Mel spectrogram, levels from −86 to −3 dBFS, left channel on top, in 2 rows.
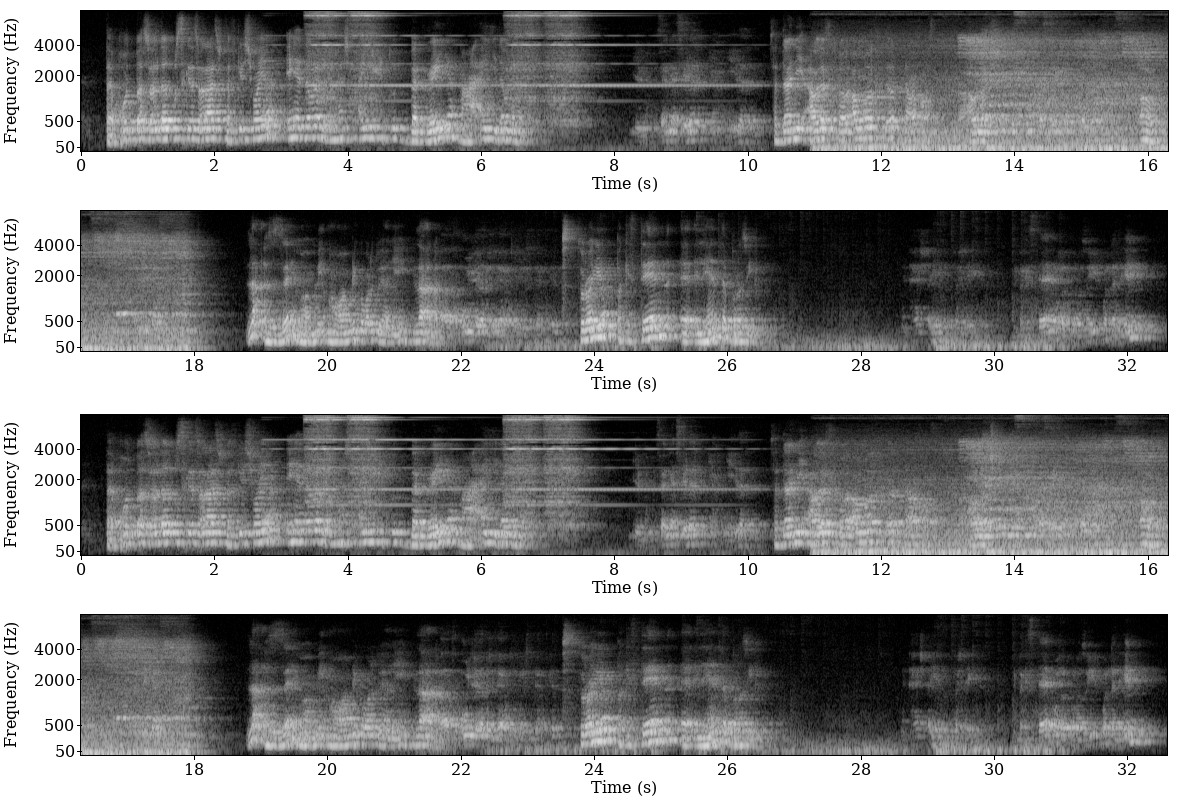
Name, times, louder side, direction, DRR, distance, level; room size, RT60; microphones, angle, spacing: voice 1, 0.4-6.8 10.4-12.8 13.2-13.6 15.9-16.1 18.8-21.7 23.5-26.4, left 2 dB, 40° left, 1 dB, 0.4 m, -22 dB
sound 1, 2.7-3.0 3.3-10.0, right 7 dB, 75° right, 0.7 m, -22 dB
voice 2, 8.3-10.0 13.3-15.5 17.1-17.6 21.7-23.5 28.6-29.8 30.3-32.3, right 1 dB, 35° right, -2 dB, 0.7 m, -31 dB
sound 2, 10.9-17.9, equal, 85° left, 1.2 m, -25 dB
sound 3, 19.6-21.9 22.2-24.9 25.2-31.0, equal, 60° left, 1.2 m, -40 dB
3.9 x 2.4 x 3.8 m, 1.2 s
head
